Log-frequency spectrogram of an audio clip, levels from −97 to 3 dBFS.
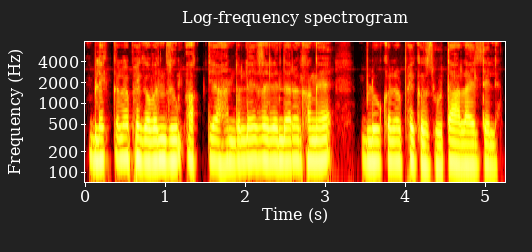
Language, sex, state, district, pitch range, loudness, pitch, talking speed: Wancho, male, Arunachal Pradesh, Longding, 140-150 Hz, -16 LUFS, 145 Hz, 250 wpm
